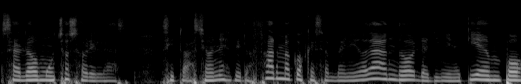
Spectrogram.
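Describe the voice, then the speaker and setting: A woman's medium-pitched voice, dark and mellow, with ordinary pitch variation at a moderate pace, in a dry, close sound with no echo. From Argentina, Córdoba. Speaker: psychiatrist. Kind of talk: conference talk. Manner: halting, with fillers.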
